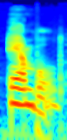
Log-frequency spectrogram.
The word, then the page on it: ambled: American English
